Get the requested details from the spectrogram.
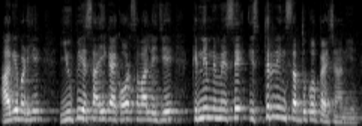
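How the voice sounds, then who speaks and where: High-voiced man teaching a grammar lesson. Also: brisk, a little mellow. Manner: repeats questions back to the viewers, calling them friends. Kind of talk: exam-prep grammar lesson.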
